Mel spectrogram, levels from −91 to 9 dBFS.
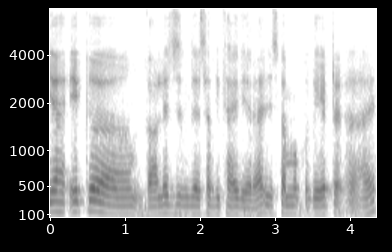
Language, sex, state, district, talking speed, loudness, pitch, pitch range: Hindi, male, Uttar Pradesh, Deoria, 180 wpm, -44 LUFS, 120 Hz, 115-145 Hz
